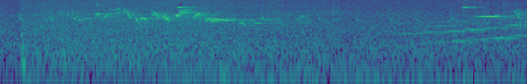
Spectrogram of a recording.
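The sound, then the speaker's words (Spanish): A burst of quick, high-pitched bird chirps flutters for a couple of seconds, followed by a few fainter tweets later, over a steady low background hiss with no one talking. “¿Y dónde están los pájaros de mi cabeza? Ay, ¿por qué están encerrados en esa jaula?”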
